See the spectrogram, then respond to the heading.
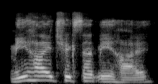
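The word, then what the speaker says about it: Mihaly Csikszentmihalyi: volume doesn't work please do let me know mihai trick sent me high and that's by the way how you say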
